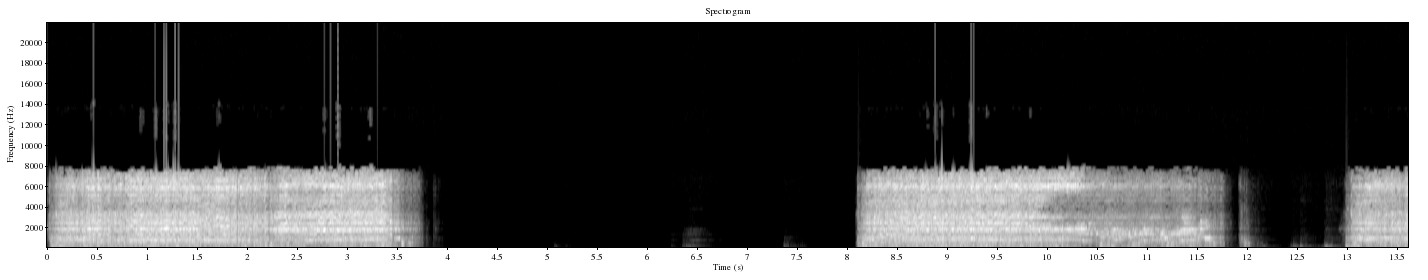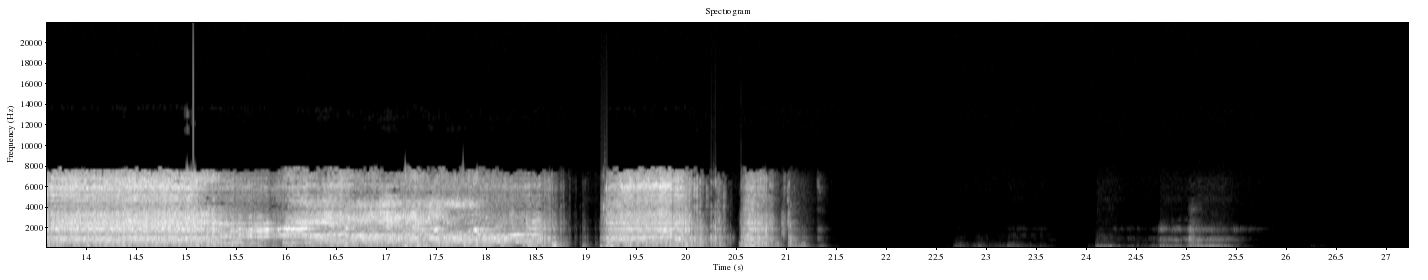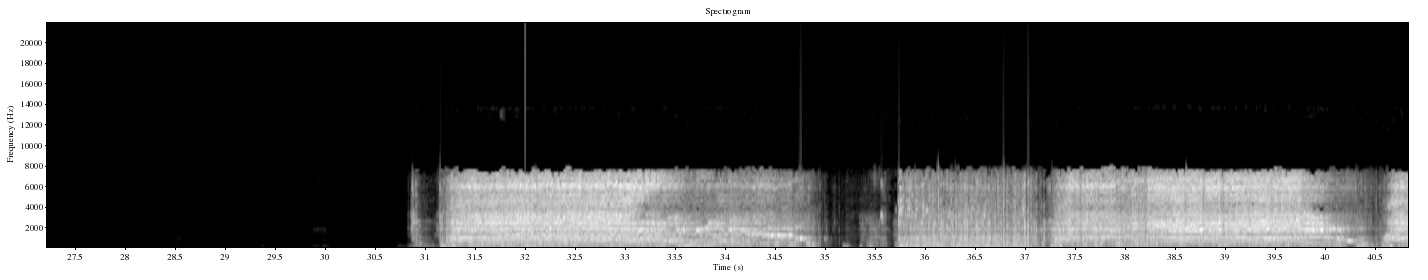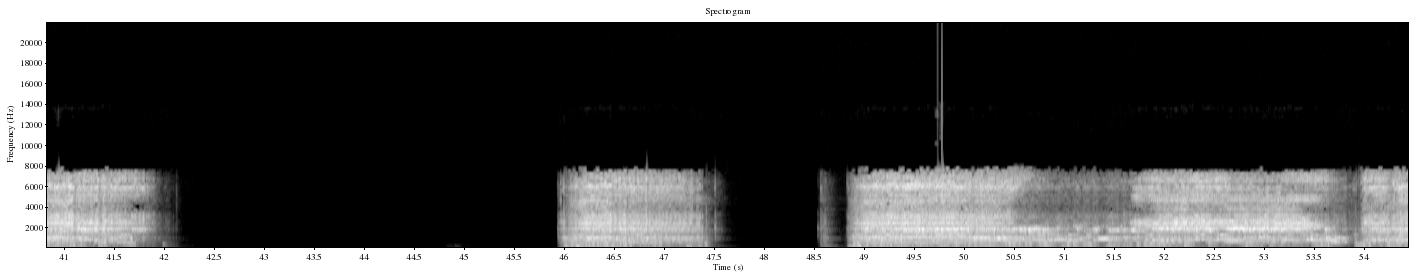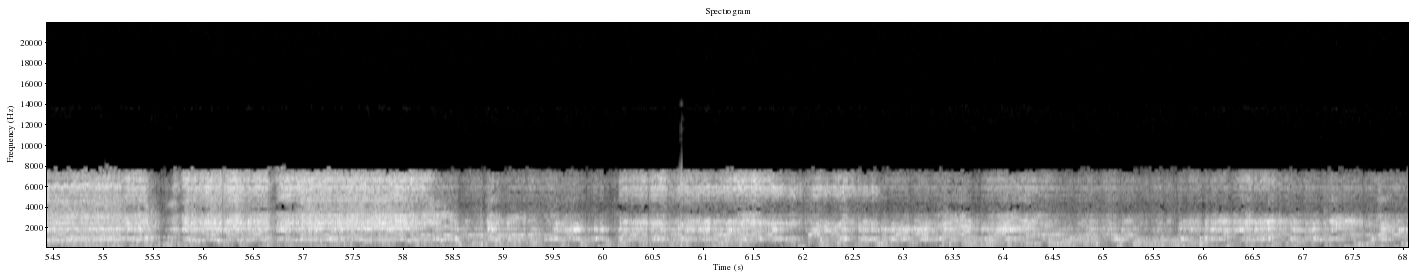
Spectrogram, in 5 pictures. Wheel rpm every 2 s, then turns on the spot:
160, 150, 0, 0, 140, 170, 60, 160, 160, 90, 20, 0, 0, 0, 0, 40, 150, 70, 50, 140, 50, 0, 0, 20, 70, 120, 110, 90, 110, 120, 120, 120, 120, 110.
34-36 46-48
